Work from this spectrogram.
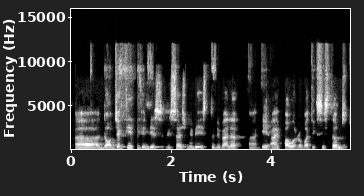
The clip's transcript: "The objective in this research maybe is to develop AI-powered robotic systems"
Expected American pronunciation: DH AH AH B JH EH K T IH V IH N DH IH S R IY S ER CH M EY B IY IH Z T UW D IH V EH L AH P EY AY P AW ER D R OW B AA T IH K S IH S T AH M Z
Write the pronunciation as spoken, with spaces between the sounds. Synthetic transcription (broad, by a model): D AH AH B JH EH K T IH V IH N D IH S R IY S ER CH M EY B IY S T UW D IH V EH L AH P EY AY P AW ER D R OW B AA T IH K S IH S T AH M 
